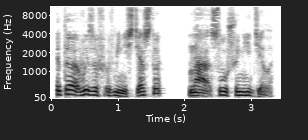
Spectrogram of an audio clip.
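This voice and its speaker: A man voicing a calm, stubborn male ministry official in a measured, formal way. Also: medium pitch, husky, dry recording, studio quality, pitched above the performer's own voice. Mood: guarded.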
